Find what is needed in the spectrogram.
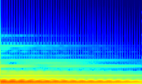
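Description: Closing music: a final guitar chord left to ring, slowly fading away.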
